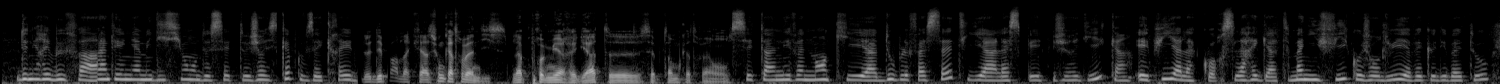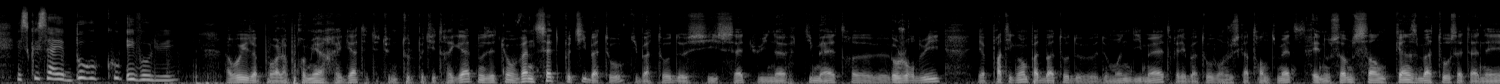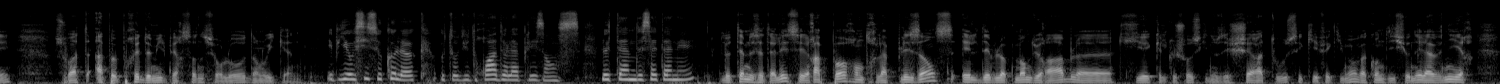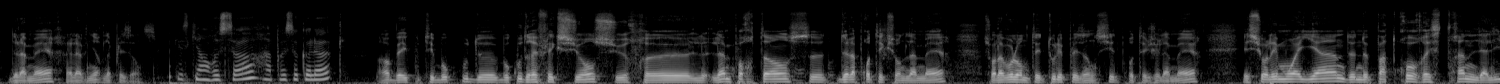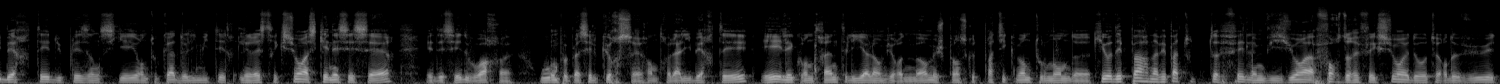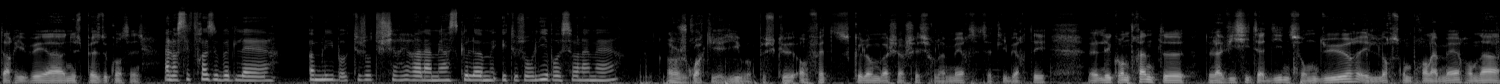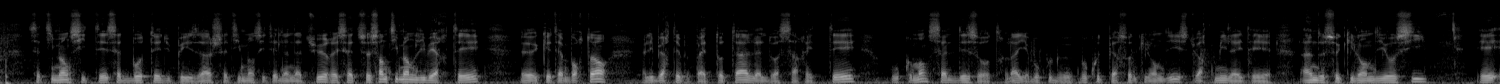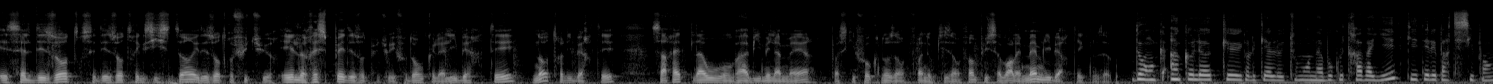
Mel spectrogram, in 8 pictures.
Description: ITW au matin de la première régate.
